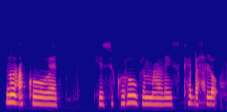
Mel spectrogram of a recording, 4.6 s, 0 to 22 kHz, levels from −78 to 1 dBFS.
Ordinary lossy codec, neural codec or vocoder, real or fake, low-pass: none; none; real; 5.4 kHz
